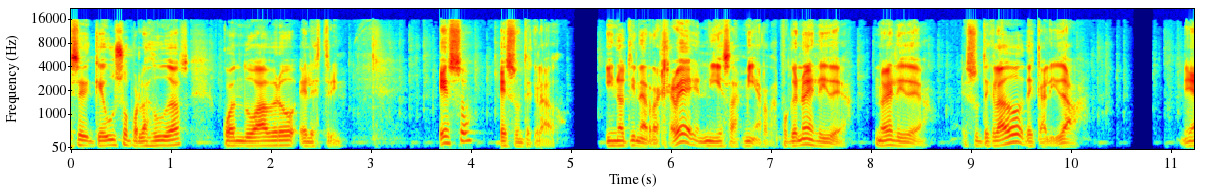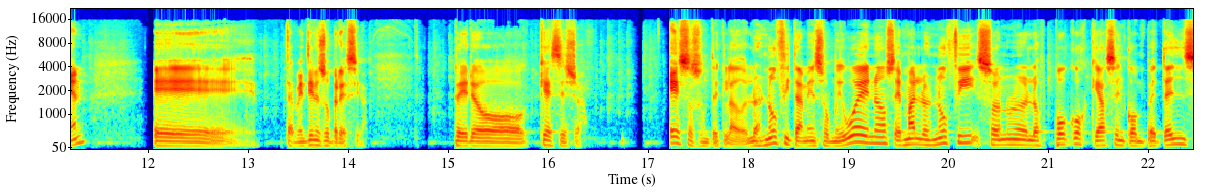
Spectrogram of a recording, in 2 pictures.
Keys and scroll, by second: 0.7-2.5 typing, 3.8 o, 6.6 w, 7.6 t, 9.0 p, 10.7 e, 12.3 m, 12.4 BackSpace, 16.5 r, 19.3 l, 20.7-21.5 typing.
